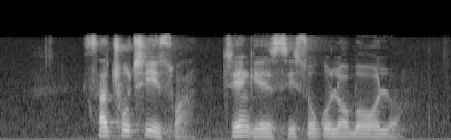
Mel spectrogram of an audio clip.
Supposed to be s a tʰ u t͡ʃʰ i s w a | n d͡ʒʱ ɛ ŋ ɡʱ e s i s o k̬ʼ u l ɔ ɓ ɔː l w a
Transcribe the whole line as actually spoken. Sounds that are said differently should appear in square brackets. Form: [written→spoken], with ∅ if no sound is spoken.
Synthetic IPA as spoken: s a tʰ u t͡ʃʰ i s w a | n d͡ʒʱ ɛ ŋ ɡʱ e s i s o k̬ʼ u l ɔ ɓ ɔː l w a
